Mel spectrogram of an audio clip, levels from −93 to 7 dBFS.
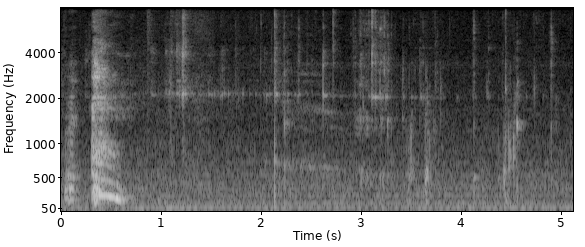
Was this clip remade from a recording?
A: no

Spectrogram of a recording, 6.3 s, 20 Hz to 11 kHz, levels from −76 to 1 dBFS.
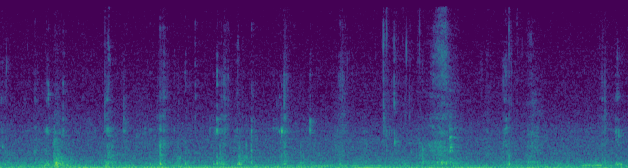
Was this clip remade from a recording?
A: no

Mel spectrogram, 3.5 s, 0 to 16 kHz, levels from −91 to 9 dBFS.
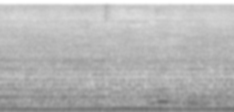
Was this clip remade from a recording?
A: yes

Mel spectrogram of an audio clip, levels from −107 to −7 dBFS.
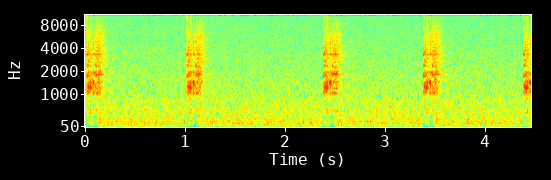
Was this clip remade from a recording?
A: no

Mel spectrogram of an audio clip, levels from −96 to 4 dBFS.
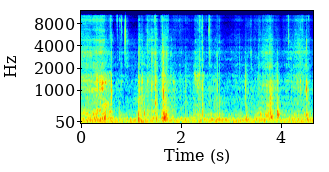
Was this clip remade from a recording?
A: yes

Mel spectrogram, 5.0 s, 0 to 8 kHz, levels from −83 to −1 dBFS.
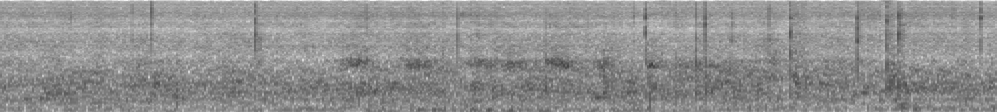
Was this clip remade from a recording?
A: yes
